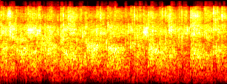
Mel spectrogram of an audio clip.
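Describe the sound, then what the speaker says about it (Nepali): A church congregation claps together in welcome for visitors, a dense, steady burst of many hands that stays fairly loud and even throughout with no voices over it. "उहाँहरूको लागि हामी ताली बजाउँदै एकचोटि स्वागत छ"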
